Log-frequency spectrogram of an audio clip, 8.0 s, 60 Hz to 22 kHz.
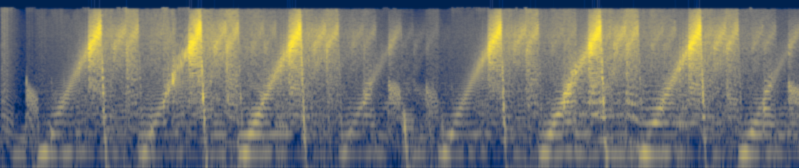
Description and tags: some industrial sounding loops created in samplitude, messing around with the filter cut-off to get some nice effects. Fours bars in length recorded at 120bpm
noise, loop, artificial, harsh, 120bpm, filter, industrial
